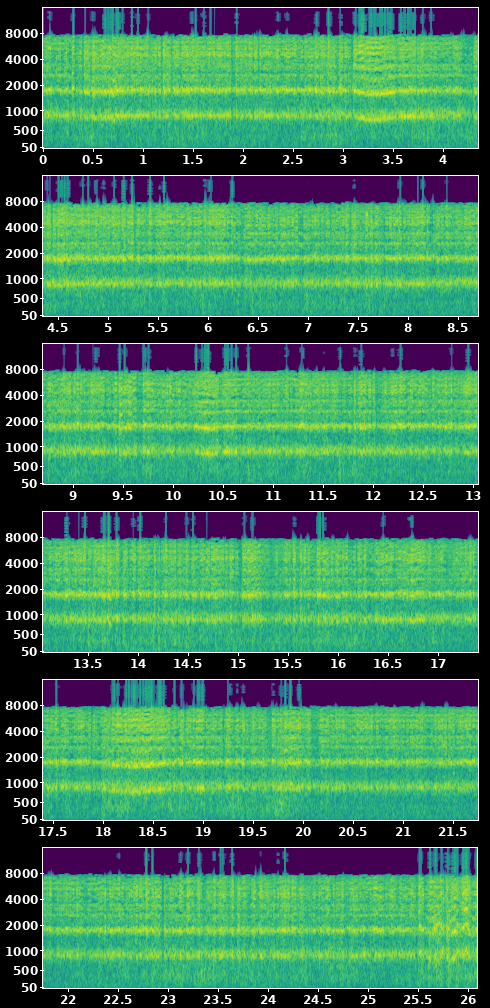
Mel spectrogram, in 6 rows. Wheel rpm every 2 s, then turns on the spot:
230, 230, 230, 230, 230, 230, 230, 230, 240, 230, 230, 230, 230.
none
